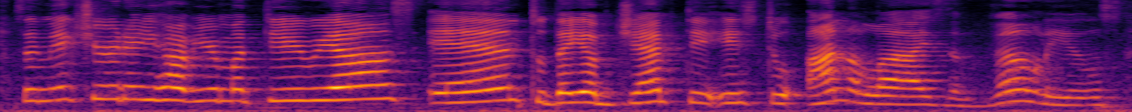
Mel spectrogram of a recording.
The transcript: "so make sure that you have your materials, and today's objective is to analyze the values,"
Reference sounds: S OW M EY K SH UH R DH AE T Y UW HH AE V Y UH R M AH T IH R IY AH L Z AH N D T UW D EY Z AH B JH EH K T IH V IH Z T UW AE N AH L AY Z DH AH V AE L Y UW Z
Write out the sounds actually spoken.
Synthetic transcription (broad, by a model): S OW M EY K SH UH R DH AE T Y UW HH AE V Y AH R M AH T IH R IY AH L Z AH N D T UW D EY AH B JH EH K T IH V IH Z T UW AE N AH L AY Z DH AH V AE L Y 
